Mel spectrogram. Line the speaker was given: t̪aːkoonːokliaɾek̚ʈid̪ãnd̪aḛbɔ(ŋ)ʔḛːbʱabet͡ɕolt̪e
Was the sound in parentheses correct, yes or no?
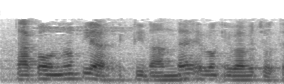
yes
